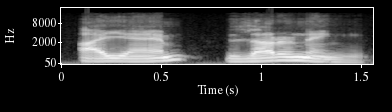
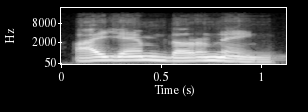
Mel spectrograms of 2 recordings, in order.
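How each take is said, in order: First: "I am", a pause, then "learning"; split repeat. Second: Said in the usual way. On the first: Shown as a demonstration. Teacher repeating for learners, phrase split in two. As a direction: leave a gap before "learning".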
